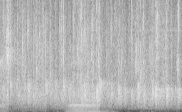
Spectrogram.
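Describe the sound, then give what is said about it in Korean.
Audience applause after a worship song at a church performance: a dense, steady wash of clapping in which a voice briefly rings out partway through. “박수 올려드리겠습니다.”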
